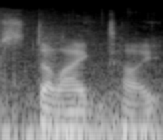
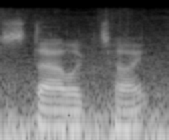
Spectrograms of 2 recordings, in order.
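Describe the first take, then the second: First: It is said in an American pronunciation. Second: It is said in a British pronunciation.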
